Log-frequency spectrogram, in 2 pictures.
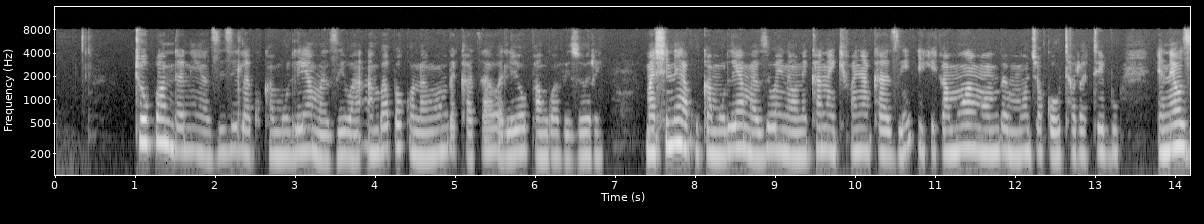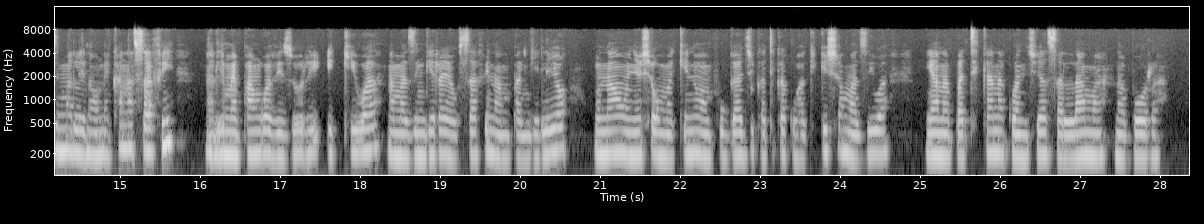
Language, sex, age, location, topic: Swahili, female, 25-35, Mombasa, agriculture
